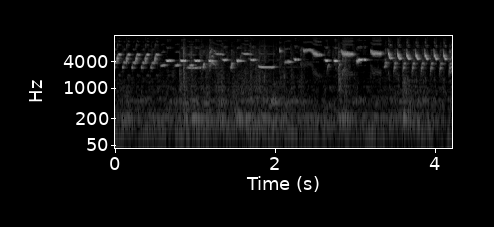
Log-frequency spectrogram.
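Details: Caged male European goldfinch being brought into breeding condition before the breeding season: fast, tinkling high-pitched song of rapid twittering trills, buzzy notes and liquid chirps, with quick repeated note series at the start and end, low room hum beneath.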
